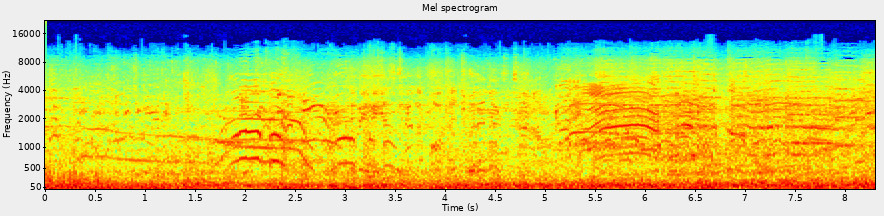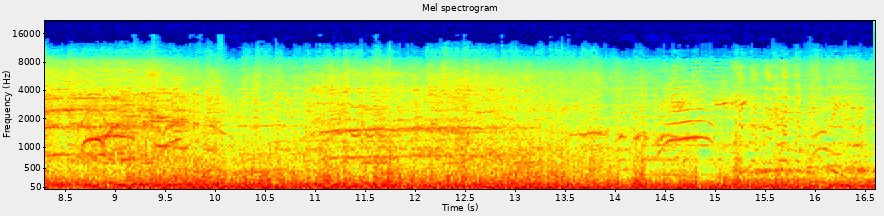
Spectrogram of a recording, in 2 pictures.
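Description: Intamin steel roller coaster train running fast along its track, with a steady loud rumble of wheels and rushing air. Riders scream on and off over it, in long rising and falling cries several times.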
